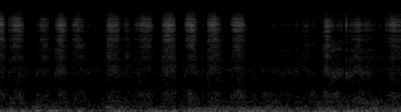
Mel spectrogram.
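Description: A felt-tip marker rubs back and forth over a thin printed paper colouring page lying flat on a table while green areas are coloured in. The quiet, bright, scratchy strokes come in quick rhythmic bursts, with a pause in the middle, over a faint low rumble.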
